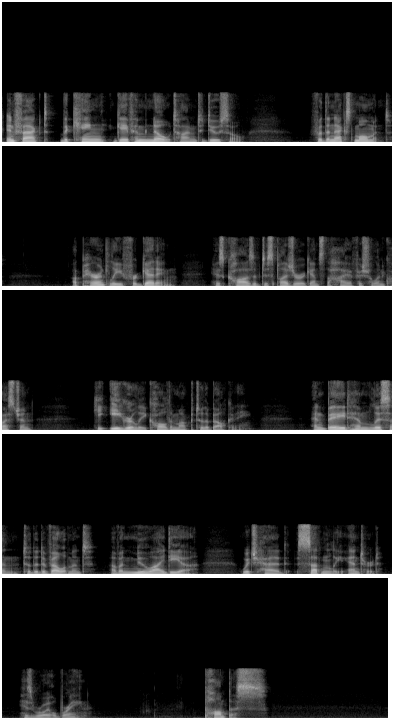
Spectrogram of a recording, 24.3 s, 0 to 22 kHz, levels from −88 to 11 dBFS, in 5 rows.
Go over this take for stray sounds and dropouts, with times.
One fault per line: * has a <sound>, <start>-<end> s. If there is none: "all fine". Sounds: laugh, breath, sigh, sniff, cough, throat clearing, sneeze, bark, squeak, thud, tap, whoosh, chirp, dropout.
all fine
